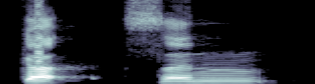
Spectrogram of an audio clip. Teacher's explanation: حمزہ ہے، جھٹکے سے پڑھا جائے گا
